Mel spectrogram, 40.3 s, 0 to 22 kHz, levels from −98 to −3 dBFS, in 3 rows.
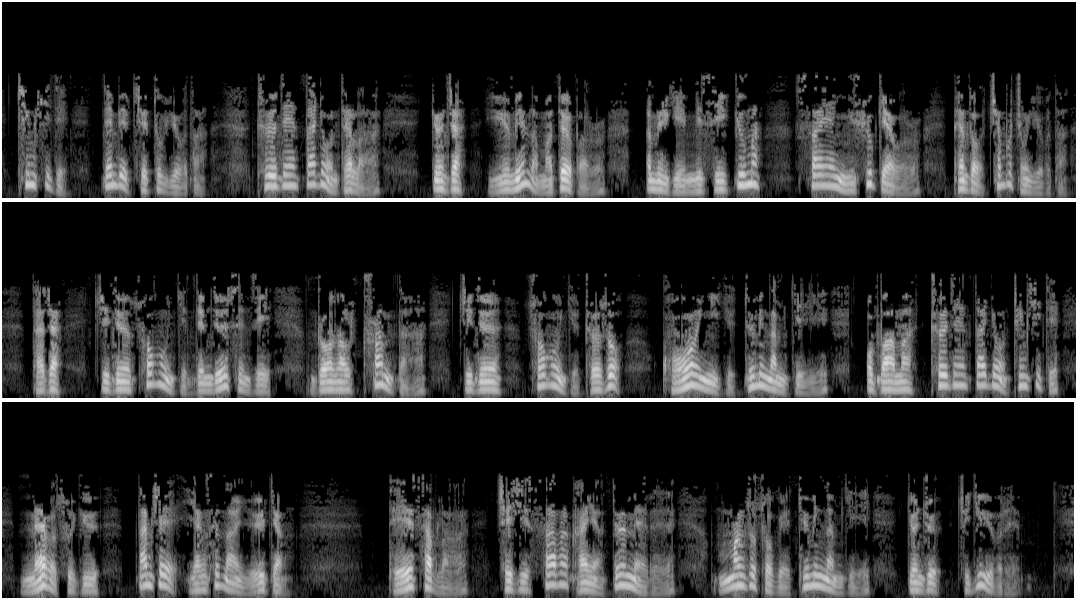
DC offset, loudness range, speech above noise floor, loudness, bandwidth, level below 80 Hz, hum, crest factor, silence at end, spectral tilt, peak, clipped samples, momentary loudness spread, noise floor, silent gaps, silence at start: under 0.1%; 3 LU; 45 dB; -29 LUFS; 5.8 kHz; -62 dBFS; none; 24 dB; 0.75 s; -5.5 dB/octave; -6 dBFS; under 0.1%; 19 LU; -74 dBFS; none; 0.2 s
